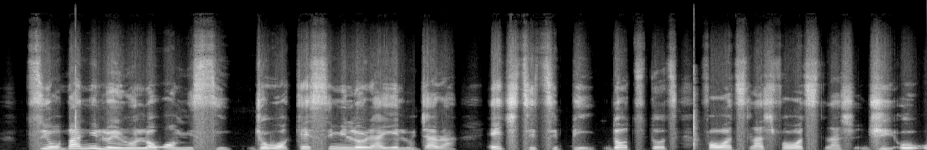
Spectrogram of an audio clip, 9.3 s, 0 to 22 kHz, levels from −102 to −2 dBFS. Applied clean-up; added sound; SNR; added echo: none; Clapping; 16 dB; none.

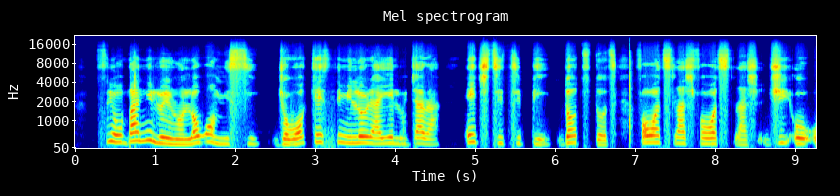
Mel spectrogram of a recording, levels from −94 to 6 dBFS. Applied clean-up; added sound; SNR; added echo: neural mask model RNNoise.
